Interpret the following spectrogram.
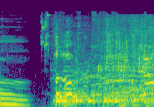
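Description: A drawn-out tone falling steadily in pitch ends about half a second in; after a brief gap comes a loud rush of water with gurgling bubbles.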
